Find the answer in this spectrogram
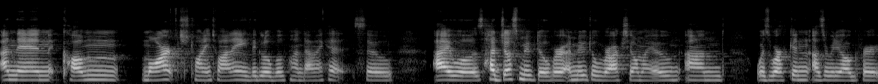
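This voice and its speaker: A woman with a strong Northern Irish accent talks at a fairly quick pace and medium pitch, her intonation monotone and flat. The recording is very clean, with a silent background. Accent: Northern Irish, still strong. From Northern Ireland, Fermanagh. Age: 20s. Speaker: radiographer and online fitness coach. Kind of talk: casual interview chat. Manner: fast.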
